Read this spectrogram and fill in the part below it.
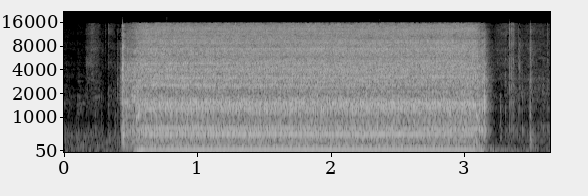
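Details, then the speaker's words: DeWalt DCH273 SDS rotary hammer, battery powered, final test after a full teardown, service and reassembly: a steady, even buzz with a low hum and no catching or rattling, switching between ordinary drill and hammer modes. The hammer is working properly. "You hear and feel the hammer. That's ordinary drill mode. You can hear the difference between ordinary drill mode and hammer."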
